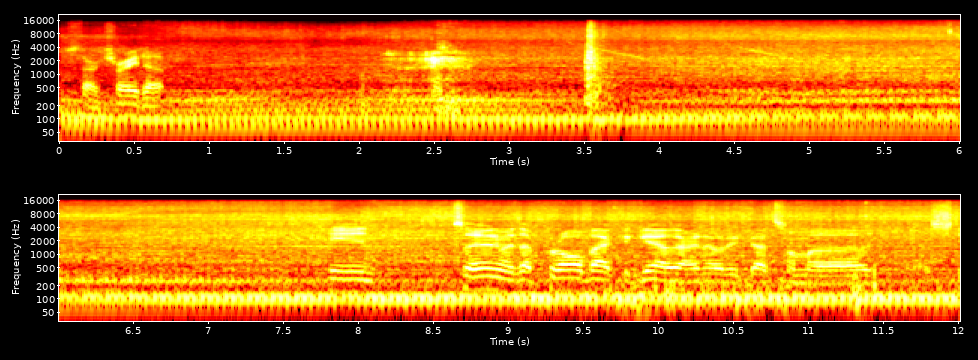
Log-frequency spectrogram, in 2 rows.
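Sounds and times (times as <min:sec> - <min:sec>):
car engine idling: 0:00.0 - 0:12.0
sharp knock: 0:03.5 - 0:03.8.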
